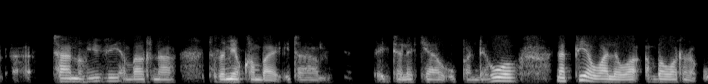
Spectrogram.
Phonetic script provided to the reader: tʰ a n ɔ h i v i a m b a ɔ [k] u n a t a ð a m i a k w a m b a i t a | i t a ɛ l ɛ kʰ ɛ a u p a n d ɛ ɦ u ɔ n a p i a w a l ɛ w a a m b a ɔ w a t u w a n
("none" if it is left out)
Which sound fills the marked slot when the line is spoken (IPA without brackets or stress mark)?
t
